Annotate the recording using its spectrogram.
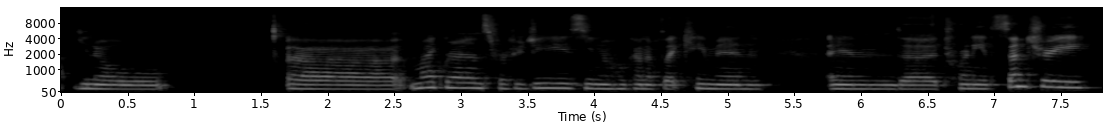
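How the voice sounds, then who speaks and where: A young woman from Honduras speaks on a video call, her voice low and level with little rise and fall. She talks haltingly, circling back with fillers and restarts as she thinks aloud. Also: a little mellow. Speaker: guest artist. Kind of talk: casual webinar talk.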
